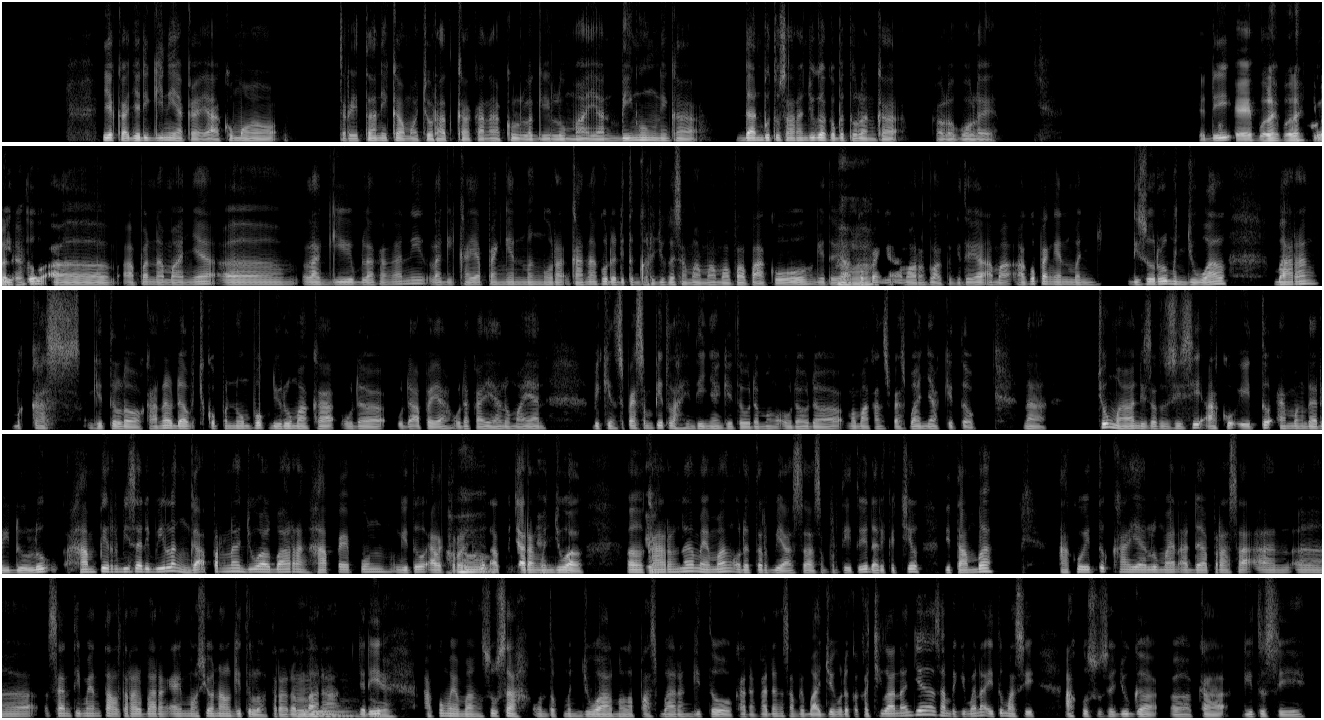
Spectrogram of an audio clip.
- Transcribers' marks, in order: tapping; in English: "space"; in English: "space"
- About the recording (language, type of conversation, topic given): Indonesian, advice, Mengapa saya merasa emosional saat menjual barang bekas dan terus menundanya?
